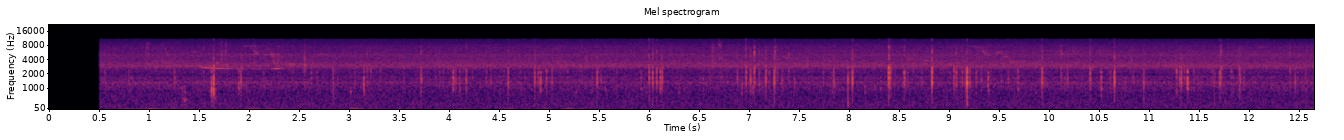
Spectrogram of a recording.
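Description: Steady rain: an even hiss with many irregular sharp ticks of drops striking close by.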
